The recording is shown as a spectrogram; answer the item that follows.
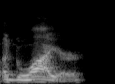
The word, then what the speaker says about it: Aguirre: Popo Aguirre, I guess is how you say it. It's A-G-U-I-R-R-E.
